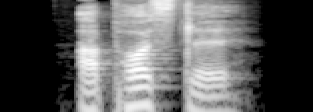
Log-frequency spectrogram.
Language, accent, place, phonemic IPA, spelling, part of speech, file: German, Germany, Berlin, /aˈpɔstl̩/, Apostel, noun, De-Apostel.ogg
- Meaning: apostle (Apostle)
